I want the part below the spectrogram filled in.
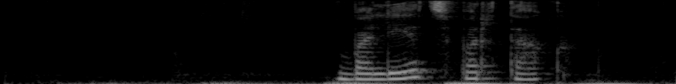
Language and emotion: Russian, neutral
